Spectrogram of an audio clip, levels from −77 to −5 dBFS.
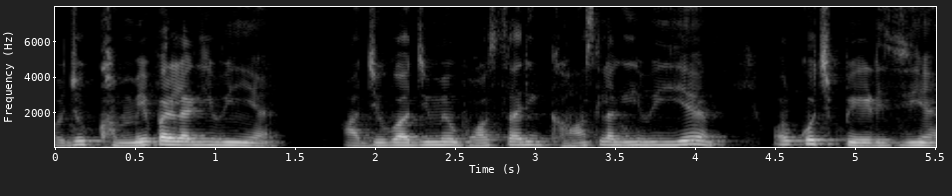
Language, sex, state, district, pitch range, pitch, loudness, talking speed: Hindi, male, Bihar, Kishanganj, 155-180 Hz, 170 Hz, -29 LUFS, 185 wpm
